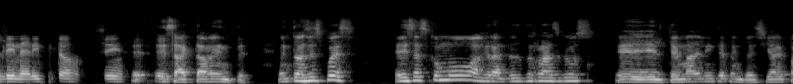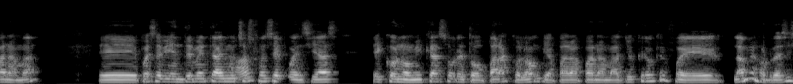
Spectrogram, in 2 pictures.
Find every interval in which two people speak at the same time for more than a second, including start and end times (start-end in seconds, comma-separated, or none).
none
